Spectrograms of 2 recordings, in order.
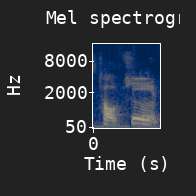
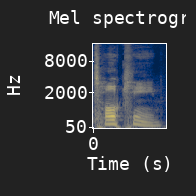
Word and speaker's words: Tolkien: Guillermo asks, "How do you pronounce the name of the person we're talking about?" My name is Tolkien, not Tolkien. Okay, I mean, Tolkien.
